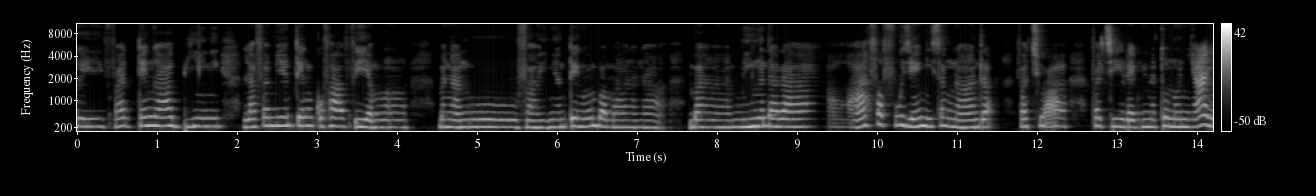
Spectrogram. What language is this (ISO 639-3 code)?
xmv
